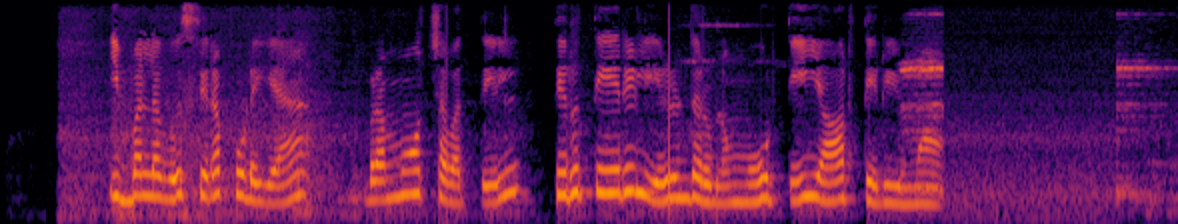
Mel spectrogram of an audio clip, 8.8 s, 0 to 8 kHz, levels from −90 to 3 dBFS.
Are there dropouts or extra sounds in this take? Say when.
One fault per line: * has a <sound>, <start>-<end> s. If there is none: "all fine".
all fine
